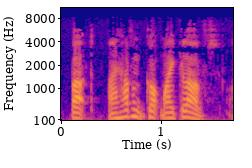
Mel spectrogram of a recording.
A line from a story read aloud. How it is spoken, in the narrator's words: answered Mr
